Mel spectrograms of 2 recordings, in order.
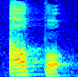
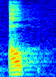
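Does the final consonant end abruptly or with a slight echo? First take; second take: echo; abrupt. First: The final consonant is released with a slight echo. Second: The final consonant stops abruptly with no release. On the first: The letter is clearly heard. The speaker calls it right. "لازم اط، يبقى قلقل" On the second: The letter is not clearly heard. The speaker calls it wrong. "اما اقول اط، فين الطاء؟"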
